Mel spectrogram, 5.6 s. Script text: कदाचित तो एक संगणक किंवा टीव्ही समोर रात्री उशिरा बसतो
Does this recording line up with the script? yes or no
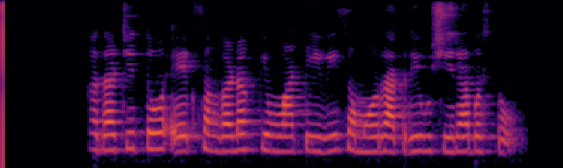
yes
